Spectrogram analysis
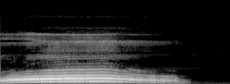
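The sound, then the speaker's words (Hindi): A cow moos once, a deep, sustained, steady-pitched call that tapers off and then stops, heard alone without voices or other sounds. “ये micro गाय है”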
